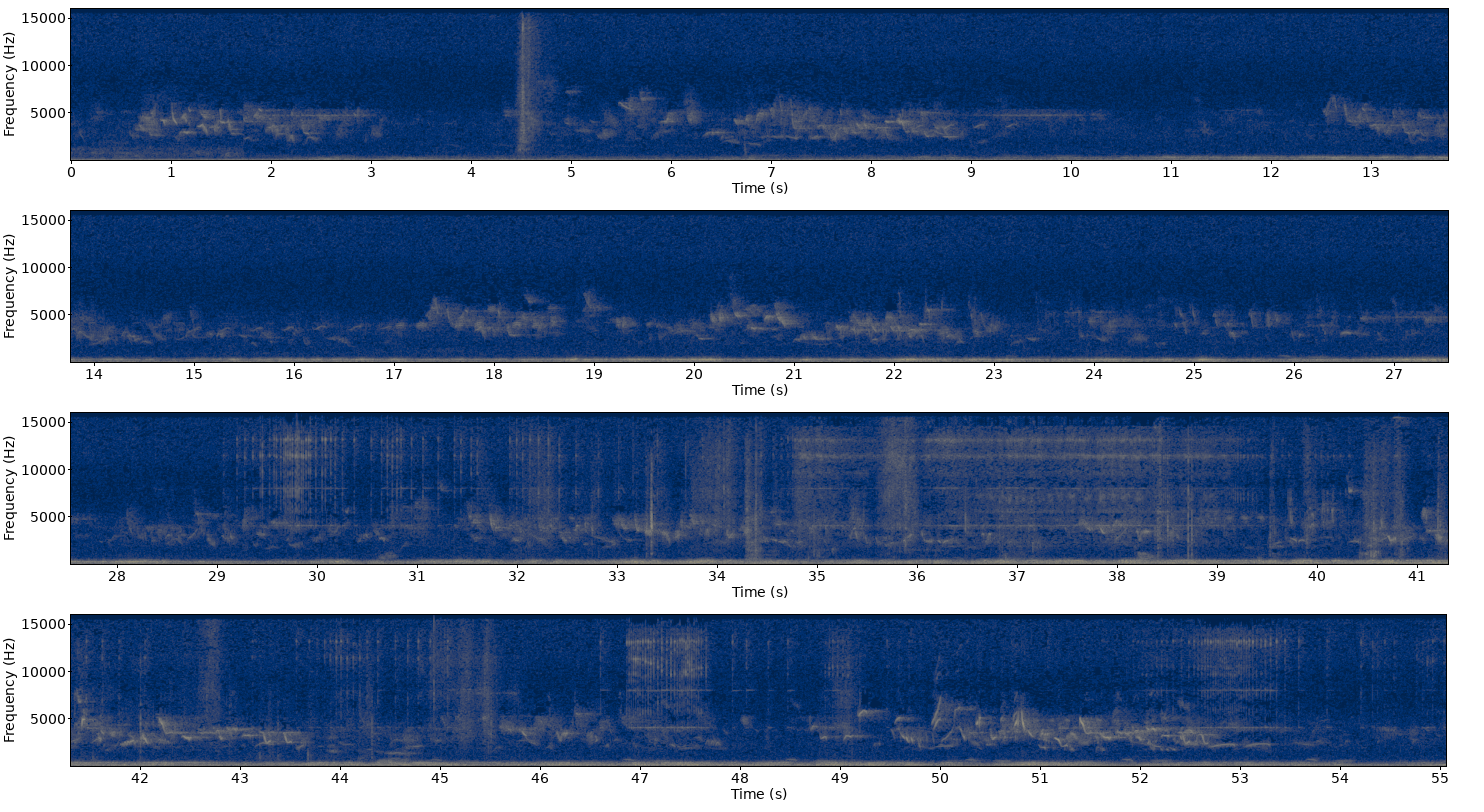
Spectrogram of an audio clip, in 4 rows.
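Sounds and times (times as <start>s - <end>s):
small birds chirping: 12.7s - 55.0s.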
